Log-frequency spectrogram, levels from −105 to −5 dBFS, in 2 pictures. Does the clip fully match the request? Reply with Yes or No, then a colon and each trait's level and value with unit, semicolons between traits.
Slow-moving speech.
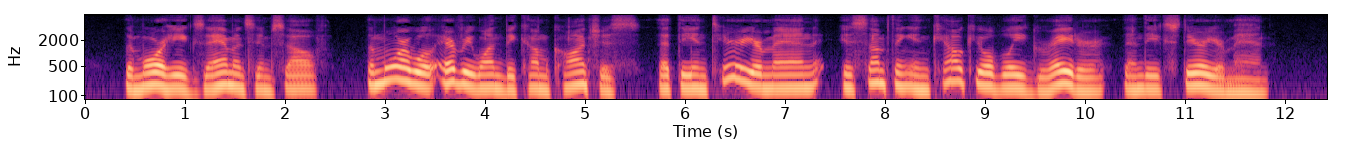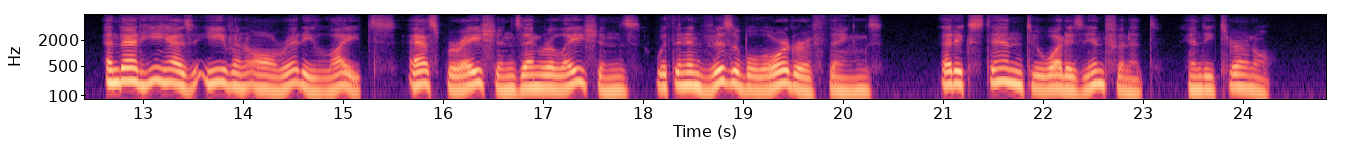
Yes: slow, 115 wpm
